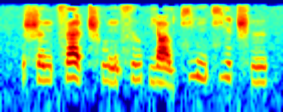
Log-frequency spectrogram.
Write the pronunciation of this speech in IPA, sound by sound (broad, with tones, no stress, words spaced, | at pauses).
ʂə˧˥nt͡sä˥˩ ʈ͡ʂʰʊ̰˨˩ŋ sɹ̩˥˩pjɑ̰˨˩ʊ̯ t͡ɕi˥˩ŋt͡ɕi˥ʈ͡ʂʰɻ̩˨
